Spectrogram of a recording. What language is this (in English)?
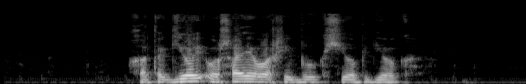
Ormuri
